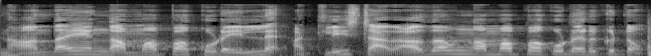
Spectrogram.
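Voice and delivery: ordinary talk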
